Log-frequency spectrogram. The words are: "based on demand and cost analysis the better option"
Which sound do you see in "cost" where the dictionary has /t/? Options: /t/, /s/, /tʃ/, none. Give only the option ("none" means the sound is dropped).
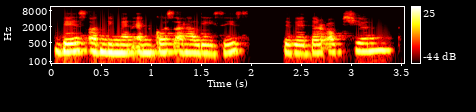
none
